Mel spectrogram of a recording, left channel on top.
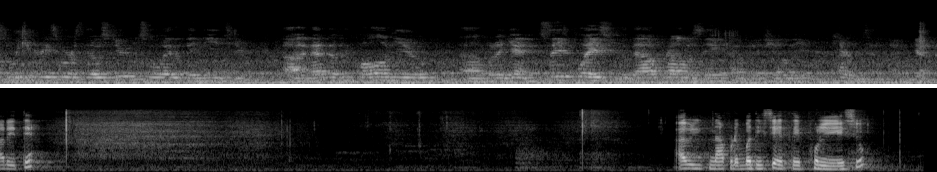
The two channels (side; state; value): both; different; correlation 0.00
